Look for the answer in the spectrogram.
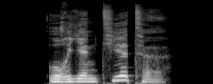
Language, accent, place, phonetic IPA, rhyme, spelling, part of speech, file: German, Germany, Berlin, [oʁiɛnˈtiːɐ̯tə], -iːɐ̯tə, orientierte, adjective / verb, De-orientierte.ogg
- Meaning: inflection of orientieren: 1. first/third-person singular preterite 2. first/third-person singular subjunctive II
